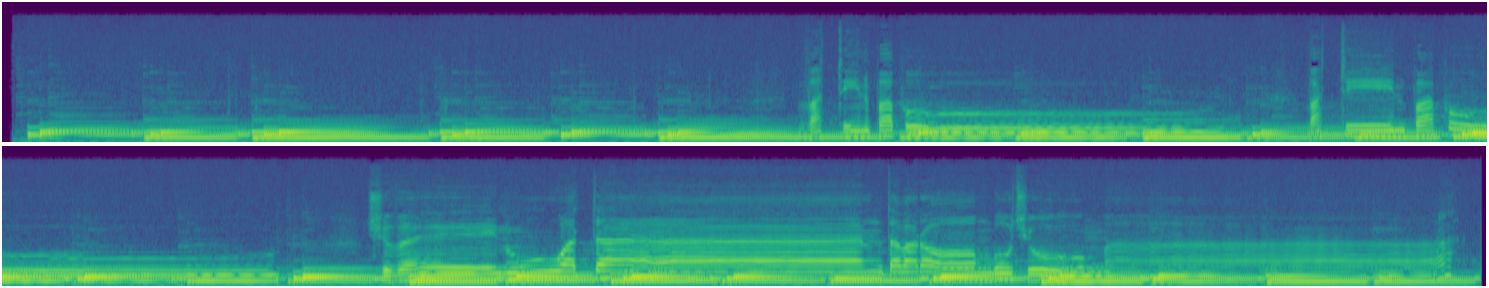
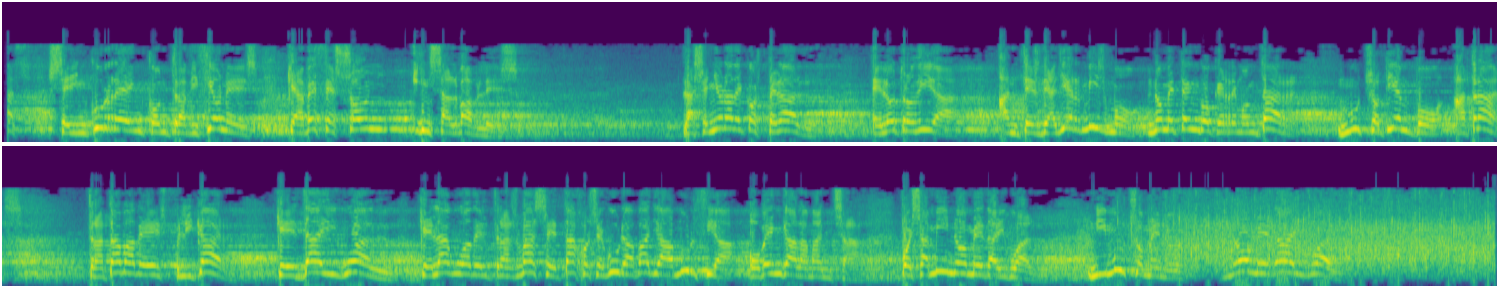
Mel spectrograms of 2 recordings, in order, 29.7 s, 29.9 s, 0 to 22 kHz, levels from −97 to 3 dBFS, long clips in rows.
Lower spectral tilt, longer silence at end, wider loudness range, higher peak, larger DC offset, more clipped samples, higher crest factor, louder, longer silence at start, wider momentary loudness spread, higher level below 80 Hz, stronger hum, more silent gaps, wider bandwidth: first, -9 dB/octave vs -3.5 dB/octave; about the same, 0.05 s vs 0 s; first, 5 LU vs 2 LU; second, -4 dBFS vs 0 dBFS; first, 0.4% vs under 0.1%; second, under 0.1% vs 0.4%; about the same, 16 dB vs 12 dB; second, -21 LUFS vs -11 LUFS; first, 0.25 s vs 0.05 s; first, 10 LU vs 6 LU; about the same, -48 dBFS vs -48 dBFS; neither; neither; first, 13.5 kHz vs 11 kHz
